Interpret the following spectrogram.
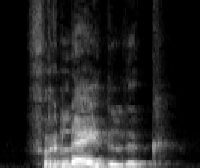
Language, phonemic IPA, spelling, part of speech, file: Dutch, /vərˈlɛi̯.də.lək/, verleidelijk, adjective, Nl-verleidelijk.ogg
- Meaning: alluring, tempting, seductive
